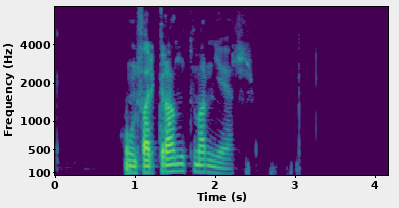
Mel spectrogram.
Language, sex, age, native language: Icelandic, male, 20-29, Icelandic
